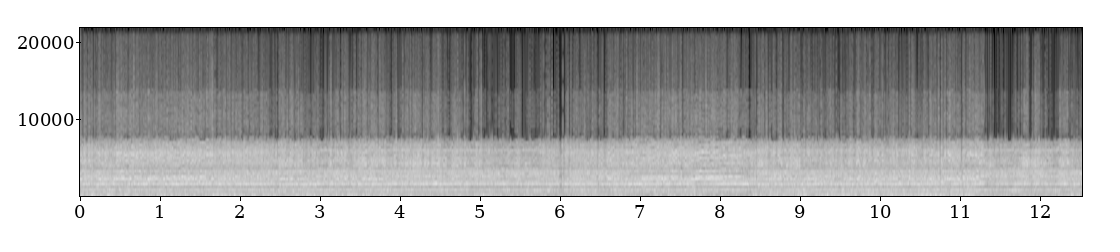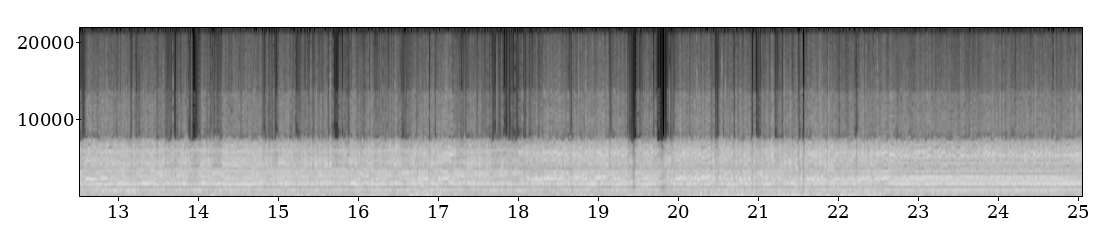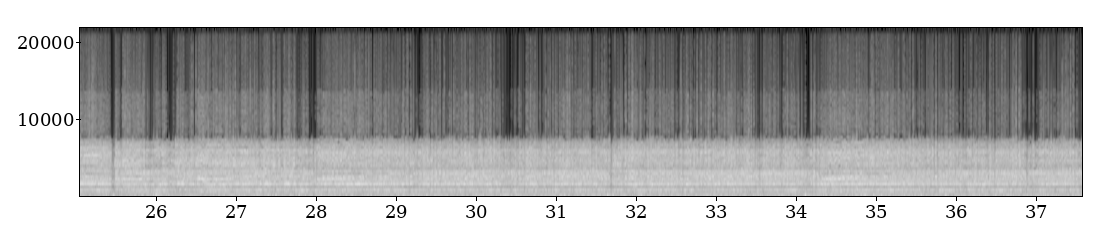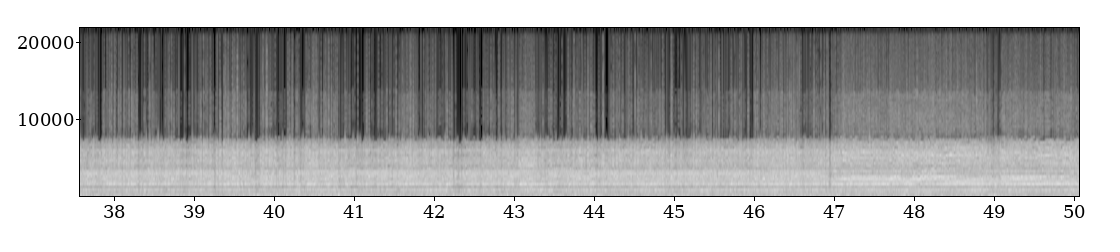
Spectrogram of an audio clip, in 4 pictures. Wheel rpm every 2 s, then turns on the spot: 220, 230, 230, 220, 220, 230, 230, 230, 230, 230, 230, 210, 220, 230, 230, 230, 230, 230, 230, 240, 230, 230, 230, 220, 220.
none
